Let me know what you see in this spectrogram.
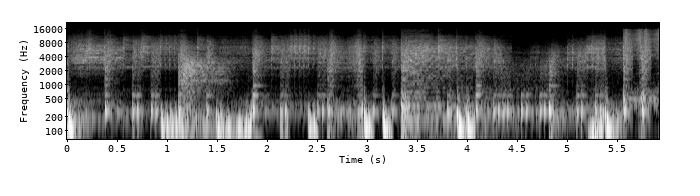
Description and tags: A breakbeat with FX 162bpm. programed using Reason 3.0 and Cut using Recycle 2.1.
break, beat, jungle, loop, dnb, amen, 162bpm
